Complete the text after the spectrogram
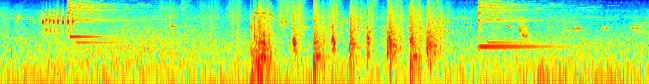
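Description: A cheerful chime rings out.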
